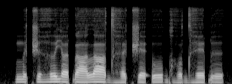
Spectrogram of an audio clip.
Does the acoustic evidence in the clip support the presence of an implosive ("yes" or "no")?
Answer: yes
